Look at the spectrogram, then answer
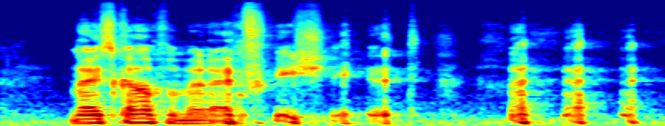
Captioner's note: laughs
